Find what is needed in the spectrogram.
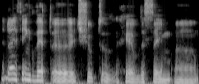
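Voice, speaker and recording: At a very slow pace, a man talks with a Russian accent. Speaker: engineering software teacher. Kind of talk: tutorial. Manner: halting, many fillers.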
